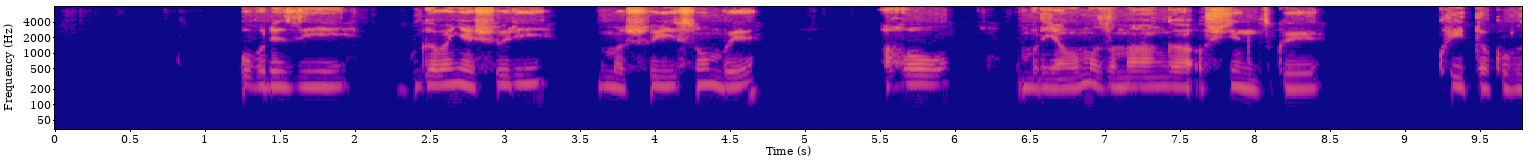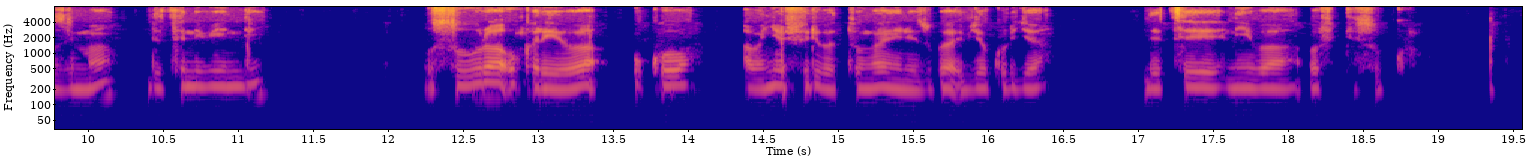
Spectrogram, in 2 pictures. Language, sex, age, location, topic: Kinyarwanda, male, 50+, Nyagatare, education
